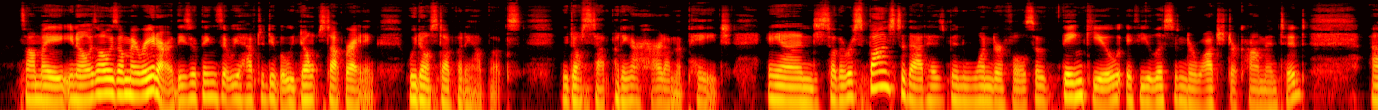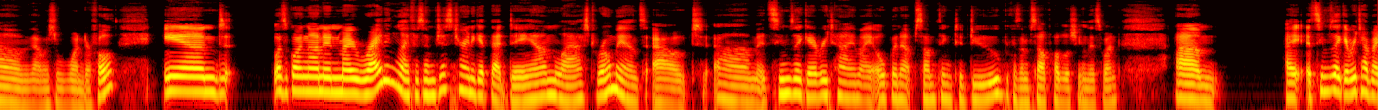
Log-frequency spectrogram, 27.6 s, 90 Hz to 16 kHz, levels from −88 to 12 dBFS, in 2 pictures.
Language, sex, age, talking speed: English, female, 20-39, 225 wpm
